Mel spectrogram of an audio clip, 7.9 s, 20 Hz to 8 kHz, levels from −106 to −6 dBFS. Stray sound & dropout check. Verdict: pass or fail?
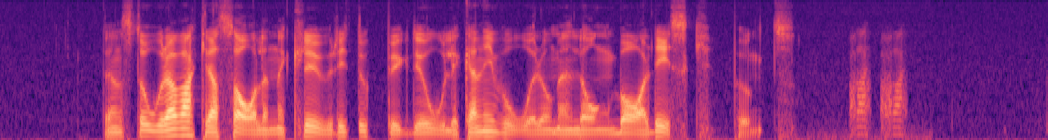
fail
